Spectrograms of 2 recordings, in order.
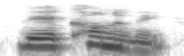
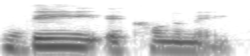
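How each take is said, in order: First: The stress falls on the word economy. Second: The stress falls on the word the. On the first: The economy is a familiar, taken-for-granted thing. "people tended to put the stress on the second word" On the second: The national economy is set apart from their own economies. "they put the stress on the first word"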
